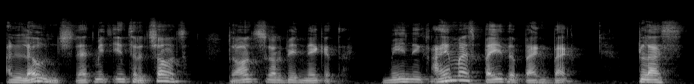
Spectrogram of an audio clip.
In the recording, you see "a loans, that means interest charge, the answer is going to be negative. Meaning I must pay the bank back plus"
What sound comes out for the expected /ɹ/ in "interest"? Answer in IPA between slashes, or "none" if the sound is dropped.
none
